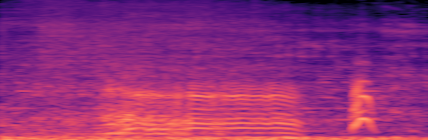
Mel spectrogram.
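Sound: dog growling and barking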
